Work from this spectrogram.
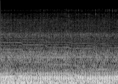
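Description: A 250cc small motorcycle riding alongside big bikes on a road near San Nicolas, Pangasinan, its engine a loud, close, continuous drone throughout.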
